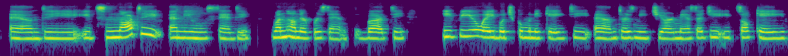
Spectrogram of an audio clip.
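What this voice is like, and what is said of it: Sick, flu-affected voice. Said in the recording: “sorry about my voice. I feel, I feel uh, a little bit sick. I have a little flu”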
